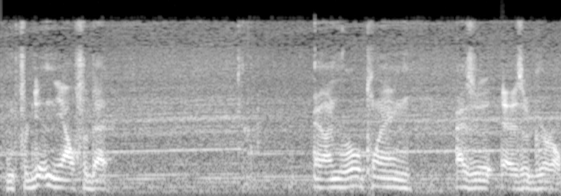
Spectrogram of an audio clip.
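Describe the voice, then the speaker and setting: A man's voice: lowish voice, steady tone, moderate pace, background noise. A young man chatting casually as a game streamer, nasal and ill, joking, laughing often and tripping over his words.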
